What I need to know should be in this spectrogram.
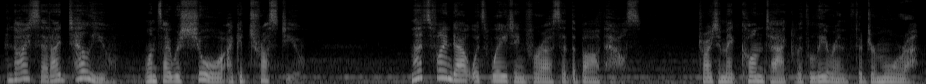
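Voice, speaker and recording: A woman playing a guarded, determined guide in a fantasy video game, speaking in a measured, resolute manner. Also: lowish voice, animated, darkish tone, soft background music, natural voice.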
